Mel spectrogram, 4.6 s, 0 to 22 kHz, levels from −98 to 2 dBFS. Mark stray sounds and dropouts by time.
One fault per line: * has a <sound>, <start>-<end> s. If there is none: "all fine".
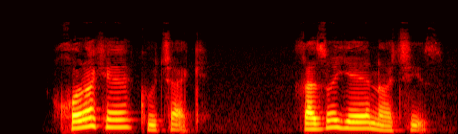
all fine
